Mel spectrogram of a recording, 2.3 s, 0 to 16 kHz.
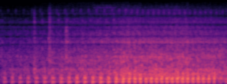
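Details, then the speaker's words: Honda Rancher 420 ATV, started after sitting over a year with old fuel; even, quick firing about fourteen pulses a second, steady and clean, no misses, no smoke, running much better than before. Normal running; throttle response still a little slow, throttle body needs cleaning. "running good no smoke still kind of smells like old fuel they start to run better brakes are working good front and rear it's definitely running pretty good now much better than last time I ran it"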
